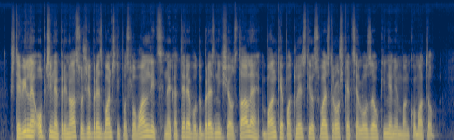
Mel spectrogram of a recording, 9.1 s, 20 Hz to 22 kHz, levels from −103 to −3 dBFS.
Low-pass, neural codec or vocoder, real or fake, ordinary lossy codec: 19.8 kHz; codec, 44.1 kHz, 7.8 kbps, Pupu-Codec; fake; none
